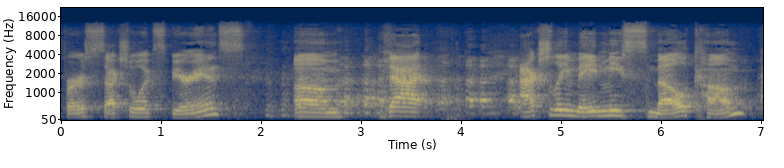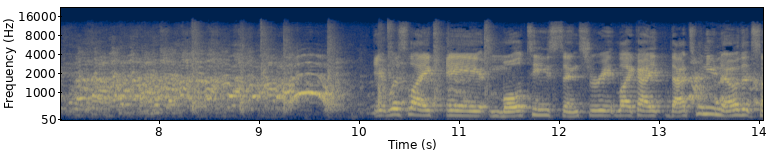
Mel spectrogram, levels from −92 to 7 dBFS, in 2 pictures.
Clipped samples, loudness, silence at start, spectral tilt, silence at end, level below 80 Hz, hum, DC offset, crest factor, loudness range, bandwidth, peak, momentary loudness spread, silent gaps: under 0.1%; -19 LUFS; 0.05 s; -2 dB/octave; 0 s; -74 dBFS; none; under 0.1%; 20 dB; 2 LU; 14 kHz; 0 dBFS; 10 LU; none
